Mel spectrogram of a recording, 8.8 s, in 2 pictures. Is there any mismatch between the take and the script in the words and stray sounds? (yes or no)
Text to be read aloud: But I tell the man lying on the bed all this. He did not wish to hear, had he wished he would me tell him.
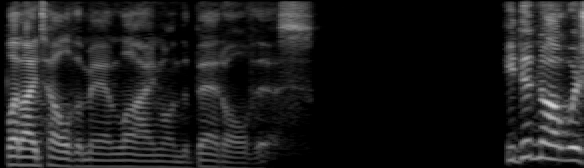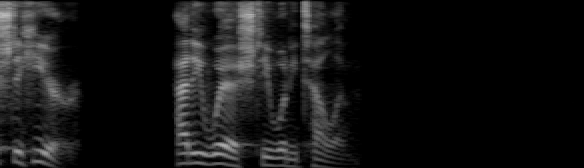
no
